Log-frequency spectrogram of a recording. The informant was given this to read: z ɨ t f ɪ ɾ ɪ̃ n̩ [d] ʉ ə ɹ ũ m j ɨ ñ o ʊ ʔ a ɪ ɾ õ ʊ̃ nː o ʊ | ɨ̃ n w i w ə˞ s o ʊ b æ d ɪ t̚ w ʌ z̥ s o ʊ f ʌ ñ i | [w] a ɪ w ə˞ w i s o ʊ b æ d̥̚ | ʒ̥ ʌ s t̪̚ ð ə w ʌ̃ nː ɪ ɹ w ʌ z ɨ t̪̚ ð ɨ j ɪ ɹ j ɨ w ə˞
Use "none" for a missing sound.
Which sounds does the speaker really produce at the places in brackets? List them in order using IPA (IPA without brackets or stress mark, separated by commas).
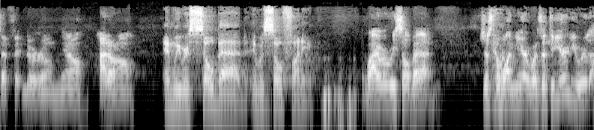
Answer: t, w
